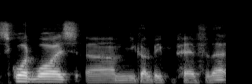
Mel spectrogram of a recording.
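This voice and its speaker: A man speaks with an Australian accent. The background is quiet. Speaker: national cricket team head coach. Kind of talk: interview. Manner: halting, many fillers. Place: home room. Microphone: video call.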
